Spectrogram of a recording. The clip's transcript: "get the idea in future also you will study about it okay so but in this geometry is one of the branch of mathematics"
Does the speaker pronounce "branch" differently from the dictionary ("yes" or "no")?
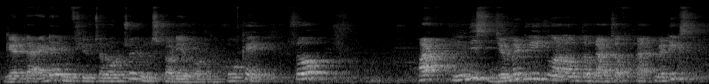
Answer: no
